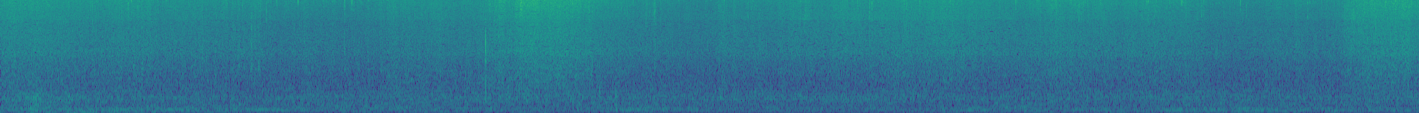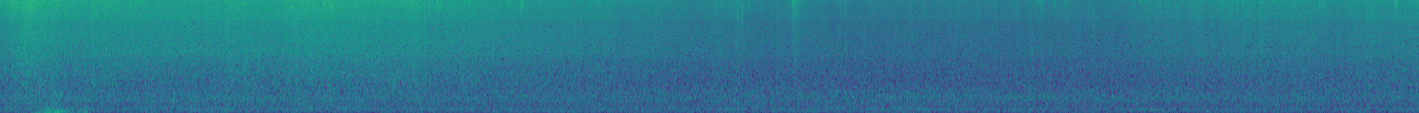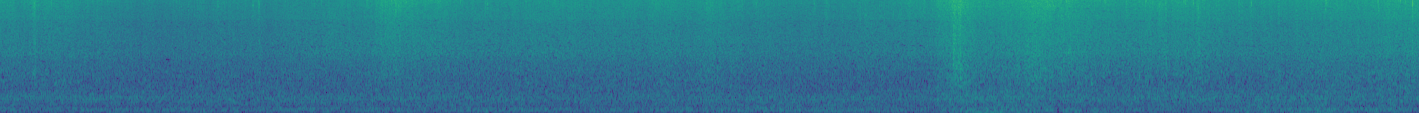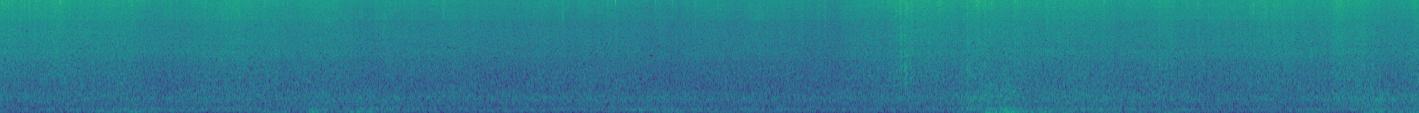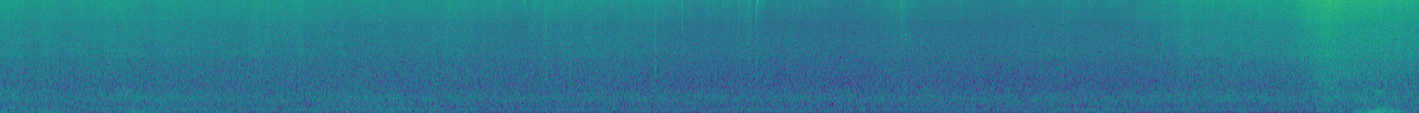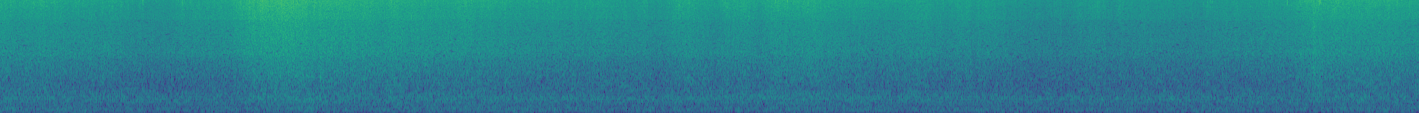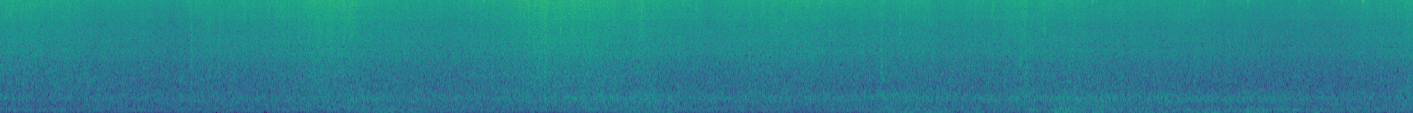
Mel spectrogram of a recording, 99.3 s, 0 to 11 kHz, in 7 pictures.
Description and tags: Grass Blowing in Wind
Grass blowing in the wind with a high-pass filter to get rid of some low wind rumble recorded with M/S mics on a Zoom H2N with a Rode windscreen.
windy, nature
